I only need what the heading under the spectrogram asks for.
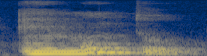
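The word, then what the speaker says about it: manteau: السديري او البلوفر الك مونتو مونتو الا ان بتتنطق او تبقى مو والاي والاي واليو بيتنطق او تبقى ان مونتو ان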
